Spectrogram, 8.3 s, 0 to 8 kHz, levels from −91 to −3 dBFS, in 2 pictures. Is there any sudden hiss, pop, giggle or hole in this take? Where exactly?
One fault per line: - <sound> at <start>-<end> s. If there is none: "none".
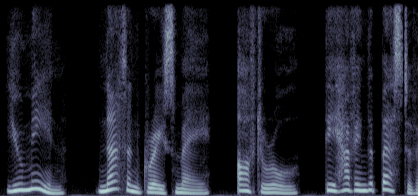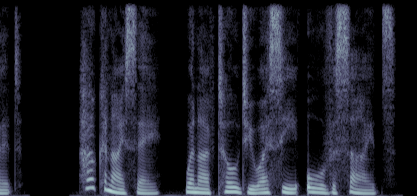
none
